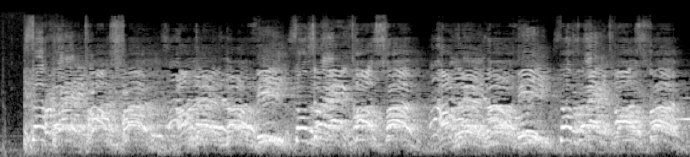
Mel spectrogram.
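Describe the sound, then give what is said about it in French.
A crowd of protesters chants loudly in unison outside the Pitié-Salpêtrière hospital, voices rising and falling in a steady rhythmic slogan that repeats throughout, sustained, with a dense wall of shouting. “le collectif So Infect a mené en amont de l'existence une action devant l'hôpital de la Pitié-Salpêtrière pour protester contre les pratiques de la SOFECT.”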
